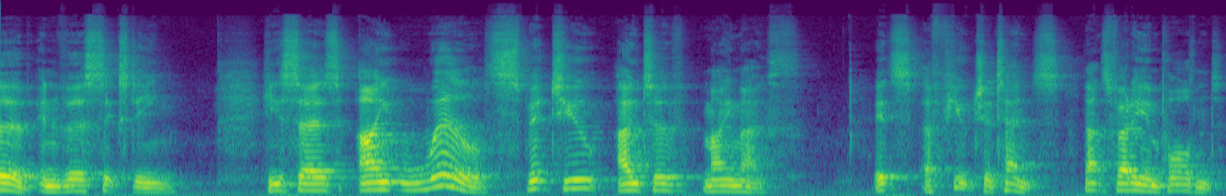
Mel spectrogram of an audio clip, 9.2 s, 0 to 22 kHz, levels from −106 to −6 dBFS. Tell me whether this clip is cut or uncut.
uncut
